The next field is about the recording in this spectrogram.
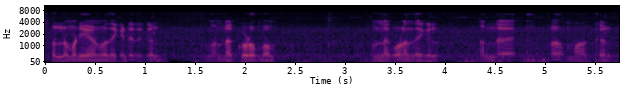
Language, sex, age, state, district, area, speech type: Tamil, male, 30-45, Tamil Nadu, Dharmapuri, rural, spontaneous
